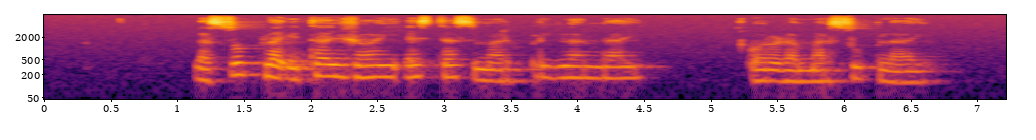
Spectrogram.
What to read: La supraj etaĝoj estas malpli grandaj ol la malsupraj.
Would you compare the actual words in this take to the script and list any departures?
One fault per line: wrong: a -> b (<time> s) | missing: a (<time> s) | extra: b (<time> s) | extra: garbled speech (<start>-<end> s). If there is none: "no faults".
no faults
